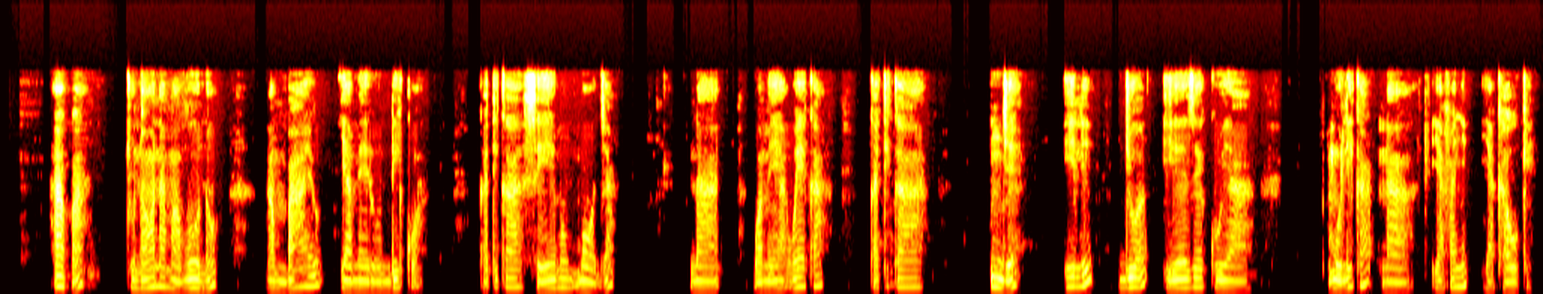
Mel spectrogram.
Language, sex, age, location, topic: Swahili, male, 25-35, Nakuru, agriculture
